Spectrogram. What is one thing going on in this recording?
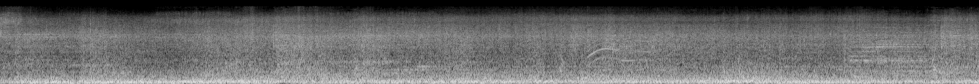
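Flames roar and crackle in bursts.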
